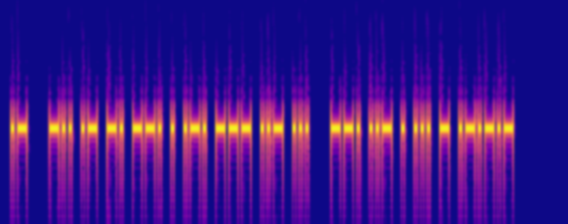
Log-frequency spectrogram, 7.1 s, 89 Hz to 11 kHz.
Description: Morse code, heard as a keyed tone, about 30 wpm, 700 Hz. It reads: A DANGEROUS GUEST.
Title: Sentences from Top 1600 Words 30wpm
